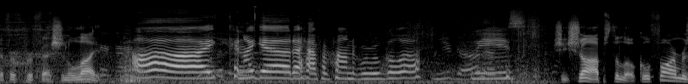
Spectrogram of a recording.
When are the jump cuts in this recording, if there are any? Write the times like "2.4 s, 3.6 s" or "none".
1.2 s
